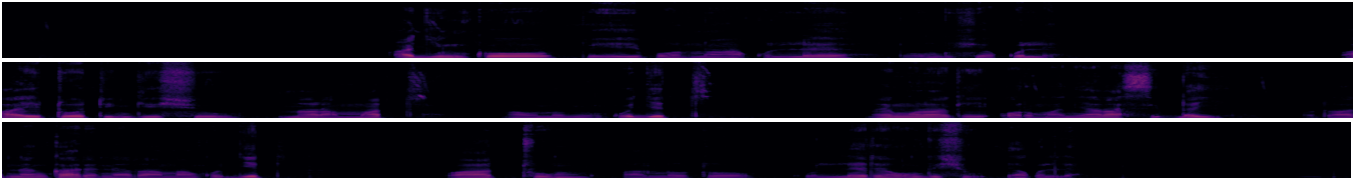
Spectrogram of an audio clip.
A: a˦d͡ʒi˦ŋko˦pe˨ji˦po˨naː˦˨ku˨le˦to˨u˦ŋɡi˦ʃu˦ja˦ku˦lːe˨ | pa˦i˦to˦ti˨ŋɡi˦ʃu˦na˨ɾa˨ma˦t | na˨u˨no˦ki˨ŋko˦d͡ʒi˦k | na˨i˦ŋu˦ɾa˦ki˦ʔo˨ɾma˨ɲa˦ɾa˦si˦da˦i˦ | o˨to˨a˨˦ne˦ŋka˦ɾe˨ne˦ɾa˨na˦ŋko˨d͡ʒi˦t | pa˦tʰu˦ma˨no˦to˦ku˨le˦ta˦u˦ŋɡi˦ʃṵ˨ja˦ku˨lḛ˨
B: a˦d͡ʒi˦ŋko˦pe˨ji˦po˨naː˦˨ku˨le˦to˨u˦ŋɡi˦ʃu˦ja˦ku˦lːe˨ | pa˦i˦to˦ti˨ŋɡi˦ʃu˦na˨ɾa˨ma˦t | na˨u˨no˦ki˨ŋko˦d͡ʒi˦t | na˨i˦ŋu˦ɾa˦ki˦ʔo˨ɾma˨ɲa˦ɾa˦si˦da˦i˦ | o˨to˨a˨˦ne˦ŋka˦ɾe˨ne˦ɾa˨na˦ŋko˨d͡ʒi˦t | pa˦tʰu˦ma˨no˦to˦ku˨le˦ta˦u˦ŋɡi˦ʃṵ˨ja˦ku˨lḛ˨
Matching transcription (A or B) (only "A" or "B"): B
